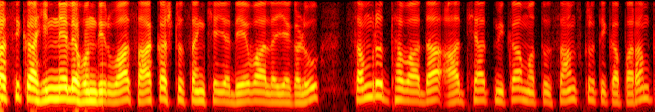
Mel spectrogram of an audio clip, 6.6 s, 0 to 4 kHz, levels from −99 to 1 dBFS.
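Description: From 0.0 to 0.36 s and again from 0.64 to 0.86 s the loudest speech turns harsh and crackly, with flattened, gritty peaks instead of clean ones. This is microphone overload: the input was likely set so hot that the peaks ran past the converter's ceiling, by about 6 dB in the first stretch and about 4 dB in the second. A few percent of samples were sheared flat, and that produces the raspy edge.

Then the level drops abruptly, in three clean steps at 1.02 s, 2.04 s and 4.08 s. Voice and background fall together, by about 6 dB, then about 4 dB, then about 2 dB. The last step lands just before "ಆಧ್ಯಾತ್ಮಿಕ ಮತ್ತು". Each is a microphone volume stepped down event, likely the call software reacting to the earlier clipping by cutting the device's input gain in one jump rather than gradually. The call path itself carries nothing above 4 kHz, which fits a narrowband G.711-type codec.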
